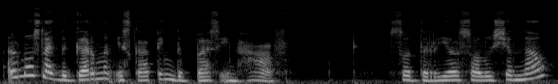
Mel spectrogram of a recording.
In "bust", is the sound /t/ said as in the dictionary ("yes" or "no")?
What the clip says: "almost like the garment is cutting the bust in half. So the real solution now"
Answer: no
